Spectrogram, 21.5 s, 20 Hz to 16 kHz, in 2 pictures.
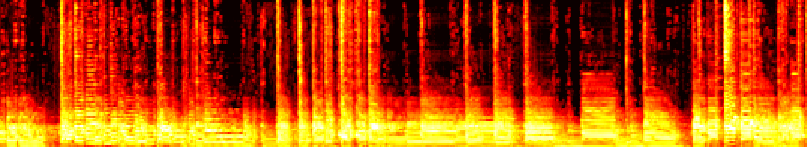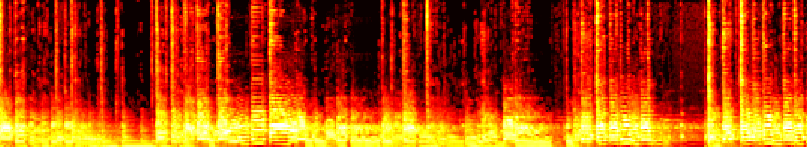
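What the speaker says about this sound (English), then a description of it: "I wanted to show you this guitar even sounds good with a distortion." Gibson L5 CES electric guitar with distortion playing a continuous melodic riff with sustained, saturated notes, loud and steady throughout with no voices.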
